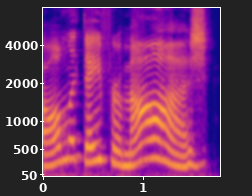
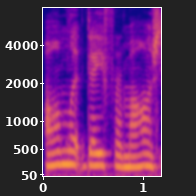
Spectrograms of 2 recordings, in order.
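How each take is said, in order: First: Mock-French, louder, slow and drawn out on "fromage"; showy mock-French delivery; playful French flourish. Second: Said in the usual way. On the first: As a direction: stretch "fromage" with hammed-up French flair. Repeats French phrase with more flourish.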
